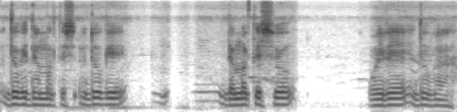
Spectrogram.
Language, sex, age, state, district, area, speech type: Manipuri, male, 30-45, Manipur, Chandel, rural, spontaneous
